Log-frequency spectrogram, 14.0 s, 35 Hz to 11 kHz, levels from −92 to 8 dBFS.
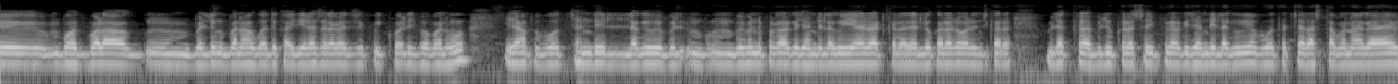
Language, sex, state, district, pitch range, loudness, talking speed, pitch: Hindi, male, Chhattisgarh, Bilaspur, 140-145 Hz, -22 LUFS, 250 wpm, 145 Hz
